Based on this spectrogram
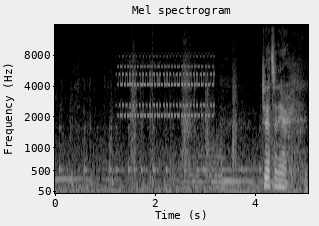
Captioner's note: phone rings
